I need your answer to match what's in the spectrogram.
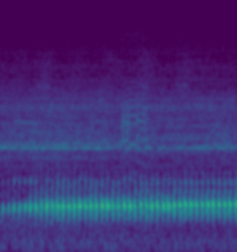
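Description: A large, warty cane toad in Australia calls with a steady, rapid trill of even pulses, loud, continuing without a break and with no voices present.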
